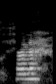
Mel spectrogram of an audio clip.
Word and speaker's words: Oshana: possibly speak to this person from Ohash, Oshana, Oshana. Did I pronounce it well? Someone Shana. was saying Oshana. Yes, Oshana region.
